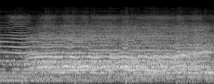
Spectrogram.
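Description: Gospel choir singing, its voices coming in strongly about a third of a second in on wavering held notes with vibrato.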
